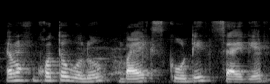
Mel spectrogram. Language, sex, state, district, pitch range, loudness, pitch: Bengali, male, Tripura, West Tripura, 135-180 Hz, -17 LUFS, 155 Hz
